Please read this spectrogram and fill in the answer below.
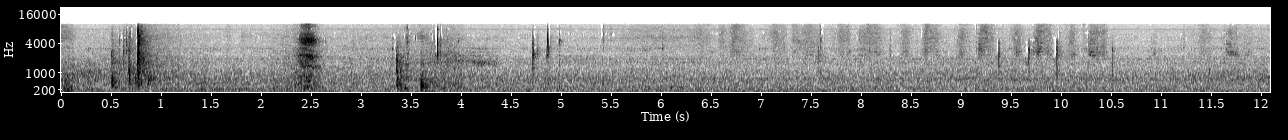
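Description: Light clicks and taps of a metal motorcycle choke cable housing and cable being handled as a new choke cable is fed through the housing. The sharpest click comes just under a second in, with a short rustle about two and a half seconds in and smaller ticks after.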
